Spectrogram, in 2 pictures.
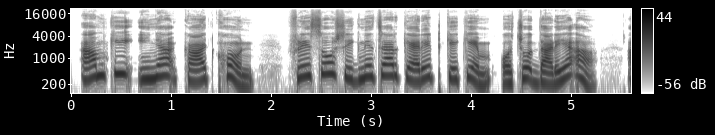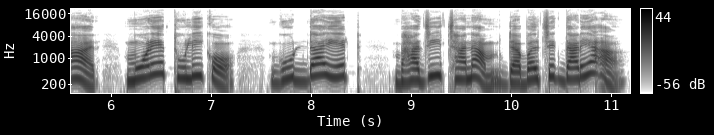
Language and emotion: Santali, neutral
